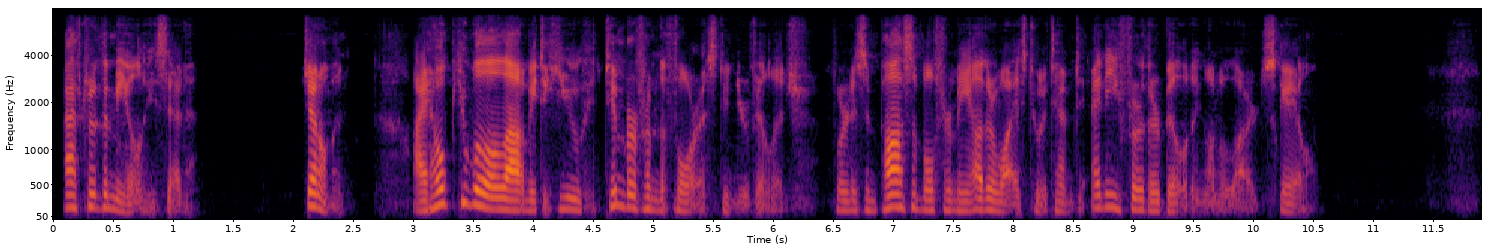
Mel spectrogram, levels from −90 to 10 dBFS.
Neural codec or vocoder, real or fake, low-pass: vocoder, 22.05 kHz, 80 mel bands, HiFi-GAN; fake; 7.2 kHz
